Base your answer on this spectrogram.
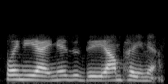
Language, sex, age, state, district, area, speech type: Manipuri, female, 45-60, Manipur, Imphal East, rural, conversation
